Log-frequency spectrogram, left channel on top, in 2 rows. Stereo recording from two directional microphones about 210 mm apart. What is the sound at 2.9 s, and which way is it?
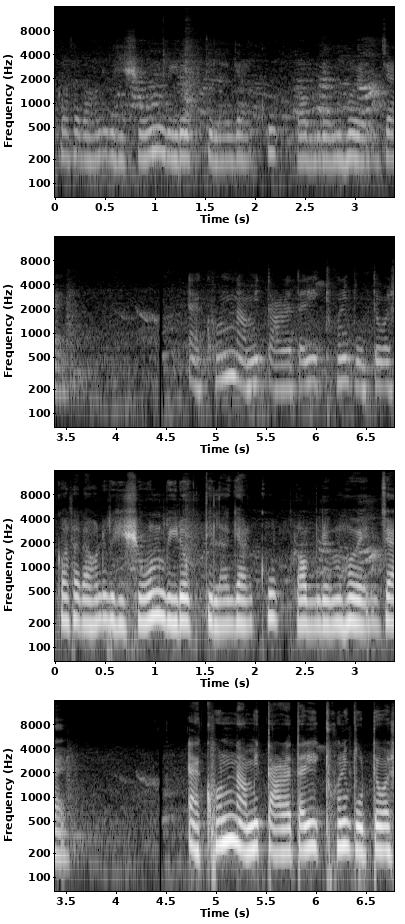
Speech, 45° right (ahead or behind).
